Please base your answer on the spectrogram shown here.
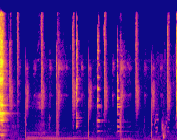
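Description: Glasses clink together in a celebratory toast, several light chimes spaced through the moment, close and fairly soft with faint room sound and no talking.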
